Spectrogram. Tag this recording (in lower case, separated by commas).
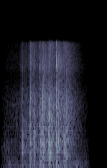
wild animals, animal, bird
